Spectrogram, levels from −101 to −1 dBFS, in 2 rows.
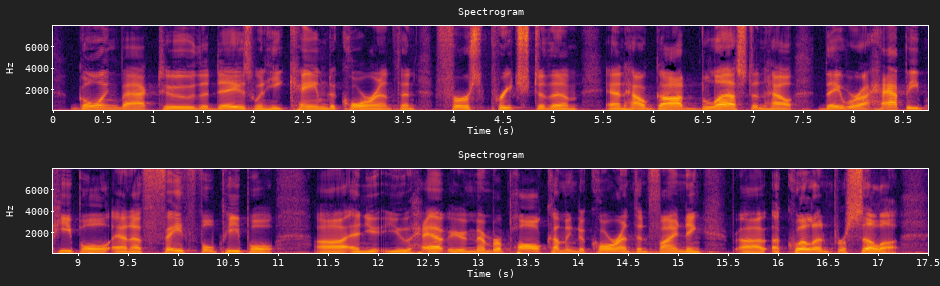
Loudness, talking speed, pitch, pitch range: -25 LUFS, 160 wpm, 120 Hz, 110-140 Hz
